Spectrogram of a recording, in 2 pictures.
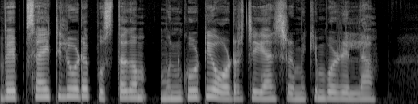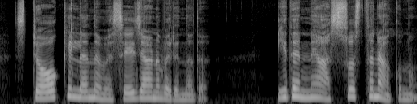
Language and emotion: Malayalam, sad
